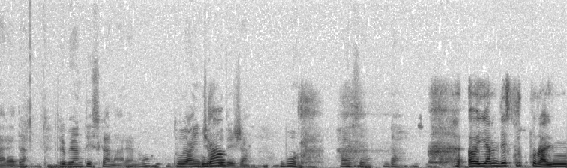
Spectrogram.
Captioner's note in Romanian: râsete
